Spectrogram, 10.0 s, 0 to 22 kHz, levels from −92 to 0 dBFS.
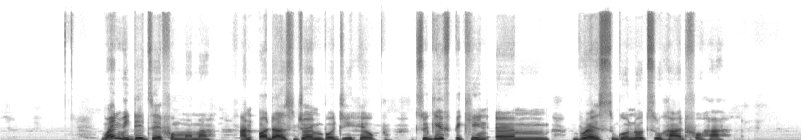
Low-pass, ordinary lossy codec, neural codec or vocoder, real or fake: none; none; autoencoder, 48 kHz, 128 numbers a frame, DAC-VAE, trained on Japanese speech; fake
